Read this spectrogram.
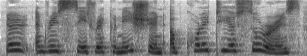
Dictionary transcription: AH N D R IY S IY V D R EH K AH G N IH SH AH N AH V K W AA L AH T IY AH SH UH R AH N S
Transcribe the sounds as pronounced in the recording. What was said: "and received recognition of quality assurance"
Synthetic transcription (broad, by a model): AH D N R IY S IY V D R EH K AH G N IH SH AH N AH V K W AA L AH T IY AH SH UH R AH N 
